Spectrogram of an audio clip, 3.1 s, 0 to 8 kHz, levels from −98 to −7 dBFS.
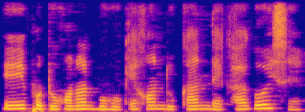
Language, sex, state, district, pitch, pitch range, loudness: Assamese, female, Assam, Sonitpur, 225 Hz, 210-240 Hz, -17 LUFS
